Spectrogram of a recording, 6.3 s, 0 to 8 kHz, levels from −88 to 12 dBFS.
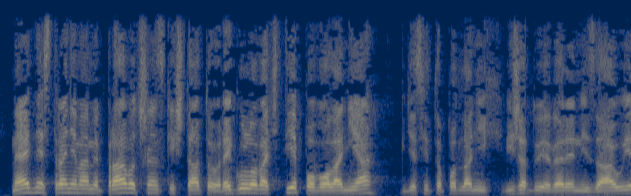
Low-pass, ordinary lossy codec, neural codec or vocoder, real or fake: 7.2 kHz; none; none; real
